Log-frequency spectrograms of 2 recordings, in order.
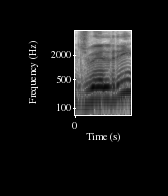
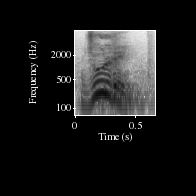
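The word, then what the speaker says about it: jewellery: He wanted to burgle the ज्वेलरी lying in the safe, जूलरी, ठीक है, क्या जूलरी, pronunciation क्या होता है इसका, जूलरी होता है ना।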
